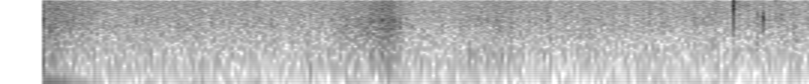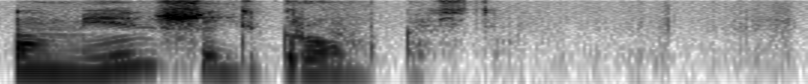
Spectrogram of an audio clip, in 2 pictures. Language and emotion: Russian, neutral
